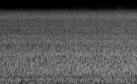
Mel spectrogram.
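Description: A waterfall at the Tors in New Mills roars as a steady, dense rush of water that stays even and unbroken from start to finish.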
